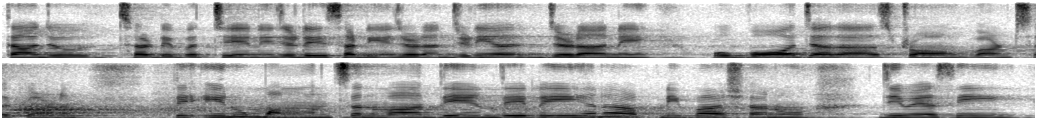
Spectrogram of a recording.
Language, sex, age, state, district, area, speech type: Punjabi, female, 30-45, Punjab, Fatehgarh Sahib, urban, spontaneous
